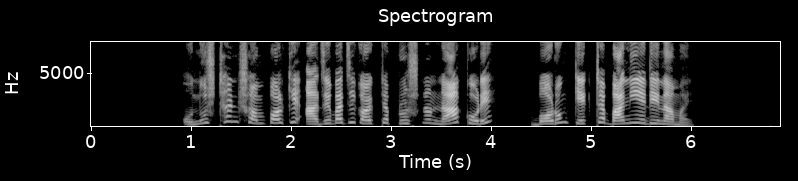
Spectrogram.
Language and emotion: Bengali, angry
